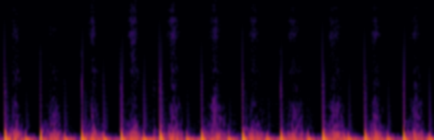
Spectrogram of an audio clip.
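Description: A hand-held colored pencil rubs dense shading strokes across flat cream drawing paper in a wire-bound spiral sketchbook. Quick, steady back-and-forth strokes make a soft, dry scratching rhythm. Each stroke lands as a short, low-heavy thud with faint bright hiss.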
